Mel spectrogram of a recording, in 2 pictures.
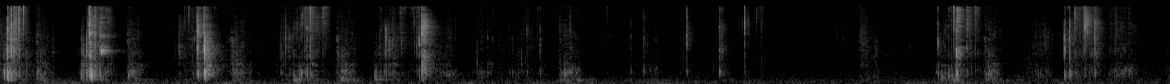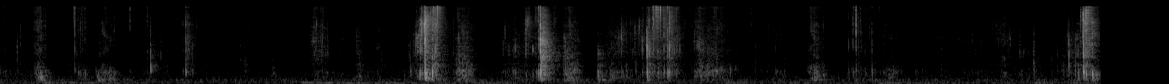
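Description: Neon green snow fizz slime, a crunchy slime, being squeezed, stretched and pressed by hand, crackling and crunching in irregular bursts with short lulls between.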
